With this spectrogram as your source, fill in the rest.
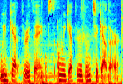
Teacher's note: vocal fry means a low, creaky kind of voice which is used at the end of sentences by young American females of a certain type and which is widely considered irritating and even dangerous.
